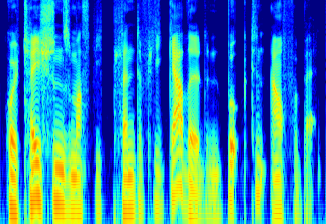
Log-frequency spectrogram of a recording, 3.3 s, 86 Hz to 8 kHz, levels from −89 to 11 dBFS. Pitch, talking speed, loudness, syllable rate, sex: 110 Hz, 165 wpm, -22 LUFS, 6.3 syllables/s, male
